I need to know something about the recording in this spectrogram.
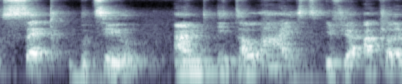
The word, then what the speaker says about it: sec-butyl: So why I went to say all this is because this butyl structure is actually a secondary butyl, which is pronounced sec-butyl, and italicized if you're actually writing it.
